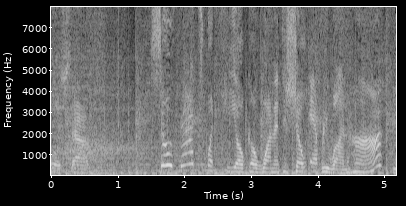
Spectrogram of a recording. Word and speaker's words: Kyoko: stabs so that's what kyoko wanted to show everyone huh i've been calling her kyoto this whole time kyoko wow i literally i'm sorry chad and everyone watching i'm pronouncing her name wrong this whole entire that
